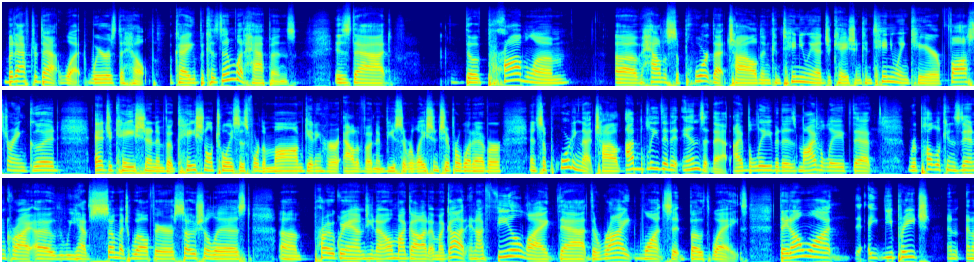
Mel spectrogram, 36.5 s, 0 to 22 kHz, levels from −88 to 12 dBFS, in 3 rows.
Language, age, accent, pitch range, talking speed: English, 50-69, American, 155-195 Hz, 170 wpm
